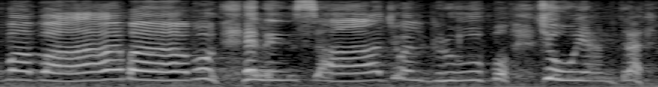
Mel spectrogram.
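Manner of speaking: a hint of an eager boy; pleading teen son. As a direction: beg your dad to go to rehearsal. Teen son pleads with his father.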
